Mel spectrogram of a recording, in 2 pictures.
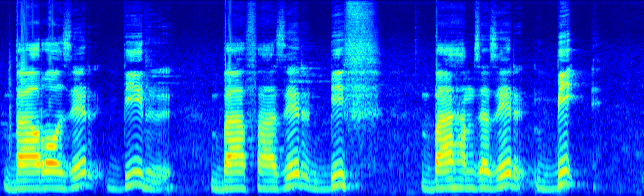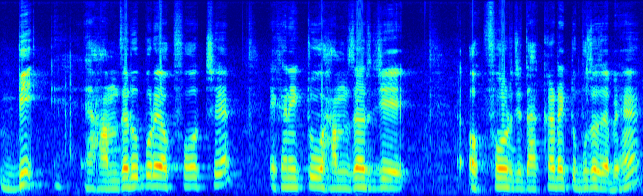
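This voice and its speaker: A man leads a Quran reading lesson, drawing out each letter pair and its sound slowly and clearly. Between drills he speeds up to explain the rules to his students. His voice sits a little higher than most men's. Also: darkish tone, highs cut off. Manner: slow syllable drills, then quick explaining asides. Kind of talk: spelling-out recitation lesson.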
